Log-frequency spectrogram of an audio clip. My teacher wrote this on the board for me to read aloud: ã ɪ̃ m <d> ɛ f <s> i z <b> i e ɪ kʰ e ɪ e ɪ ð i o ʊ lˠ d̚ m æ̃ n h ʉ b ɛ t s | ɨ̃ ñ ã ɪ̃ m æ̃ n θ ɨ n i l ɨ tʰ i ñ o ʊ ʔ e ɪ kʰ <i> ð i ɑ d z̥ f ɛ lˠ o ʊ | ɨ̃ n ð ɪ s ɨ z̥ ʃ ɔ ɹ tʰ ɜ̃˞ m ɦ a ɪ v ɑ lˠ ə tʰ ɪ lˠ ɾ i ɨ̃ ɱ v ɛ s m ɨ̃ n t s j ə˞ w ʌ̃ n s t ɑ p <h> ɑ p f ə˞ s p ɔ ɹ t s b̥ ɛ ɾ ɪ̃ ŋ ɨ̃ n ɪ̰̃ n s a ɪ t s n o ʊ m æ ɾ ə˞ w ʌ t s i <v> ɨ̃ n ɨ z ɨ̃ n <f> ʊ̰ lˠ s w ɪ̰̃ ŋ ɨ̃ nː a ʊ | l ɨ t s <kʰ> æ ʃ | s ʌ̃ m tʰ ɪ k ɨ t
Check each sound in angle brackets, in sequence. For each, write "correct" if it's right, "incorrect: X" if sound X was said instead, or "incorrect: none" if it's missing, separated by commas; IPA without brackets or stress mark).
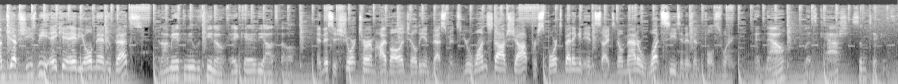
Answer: incorrect: d͡ʒ, incorrect: ʃ, correct, incorrect: e, incorrect: ʃ, incorrect: z, correct, correct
